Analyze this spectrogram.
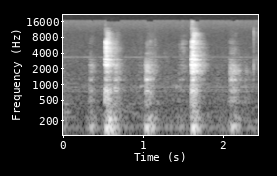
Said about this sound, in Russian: Кошка.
